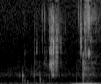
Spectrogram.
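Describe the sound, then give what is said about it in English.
Someone takes a quick drink: a few soft, wet mouth clicks followed by a low, muffled gulp, quiet overall and with no one talking. “So um, I'm going to take a quick drink.”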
